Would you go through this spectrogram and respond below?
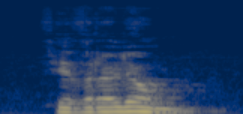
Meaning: instrumental singular of февра́ль (fevrálʹ)
- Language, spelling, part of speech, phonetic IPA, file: Russian, февралём, noun, [fʲɪvrɐˈlʲɵm], LL-Q7737 (rus)-февралём.wav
